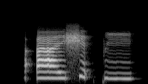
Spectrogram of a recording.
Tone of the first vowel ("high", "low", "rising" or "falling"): low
